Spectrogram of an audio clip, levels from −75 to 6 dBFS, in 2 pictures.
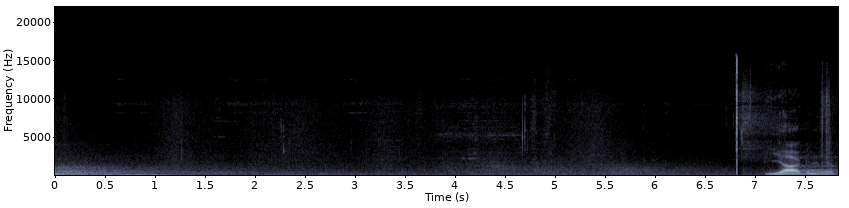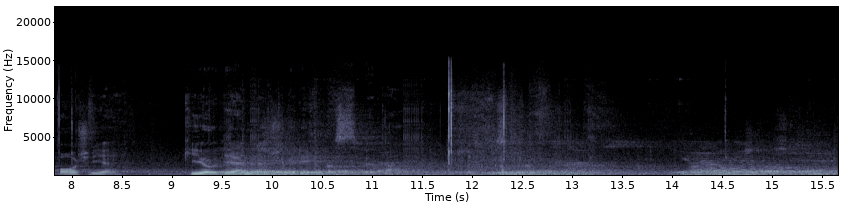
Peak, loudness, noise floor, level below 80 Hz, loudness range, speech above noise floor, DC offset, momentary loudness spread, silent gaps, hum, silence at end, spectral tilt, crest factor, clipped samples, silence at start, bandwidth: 0 dBFS; -31 LUFS; -53 dBFS; -58 dBFS; 20 LU; 25 dB; under 0.1%; 24 LU; none; none; 0 s; -5 dB/octave; 32 dB; under 0.1%; 0 s; 15.5 kHz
